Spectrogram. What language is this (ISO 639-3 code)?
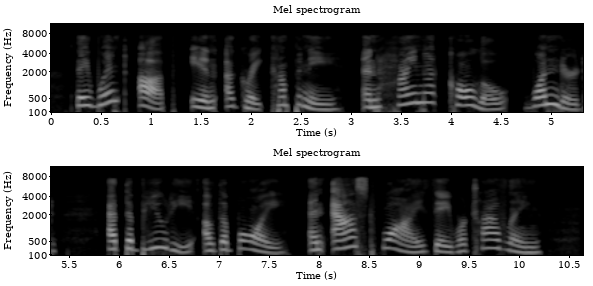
eng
